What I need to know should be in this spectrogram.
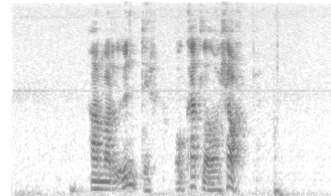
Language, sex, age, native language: Icelandic, male, 40-49, Icelandic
